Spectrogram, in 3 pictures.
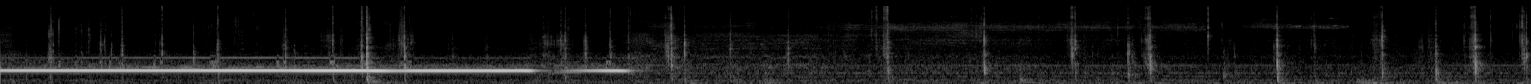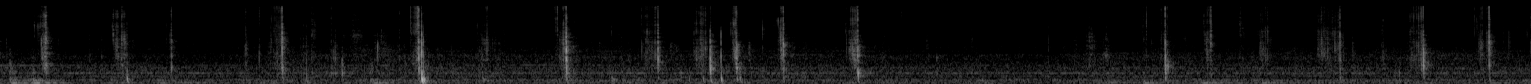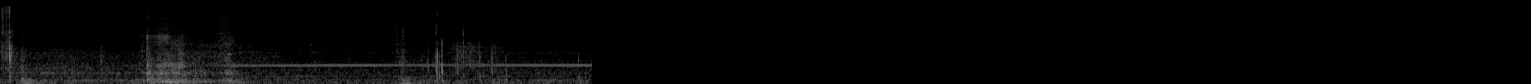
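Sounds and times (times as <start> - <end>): faint steady hum: 0.0 - 36.6.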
